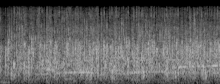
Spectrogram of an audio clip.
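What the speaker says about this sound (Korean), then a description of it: "우리 유승민 의원님께 큰 박수 한번" Lecture hall audience applauding lawmaker Yoo Seung-min at a 2017 university talk, a loud, dense, unbroken wash of clapping.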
